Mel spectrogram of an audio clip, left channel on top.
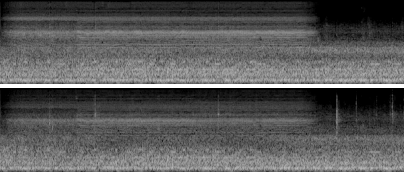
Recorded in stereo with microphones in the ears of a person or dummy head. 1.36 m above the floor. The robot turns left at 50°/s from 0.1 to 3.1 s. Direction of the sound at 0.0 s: Straight behind.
